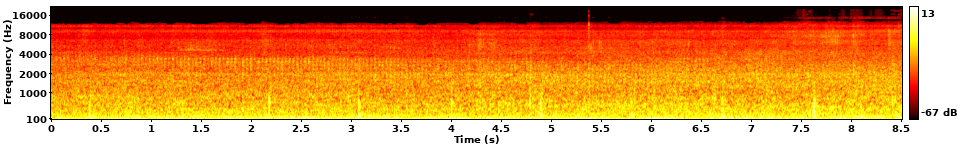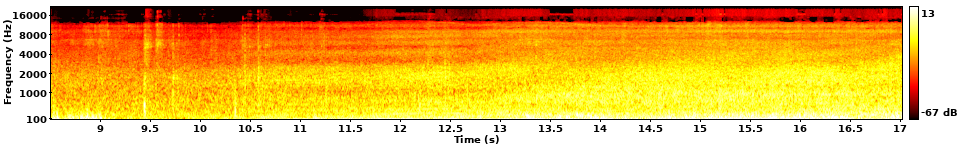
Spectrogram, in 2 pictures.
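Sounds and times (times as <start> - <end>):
traffic engines rumbling: 0.0 - 17.0
tyres hissing on wet road: 10.6 - 17.0.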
